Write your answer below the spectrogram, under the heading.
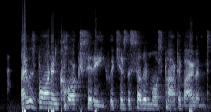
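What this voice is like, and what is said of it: Irish accent with a lilt. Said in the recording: “the Irish lilt in your accent”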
